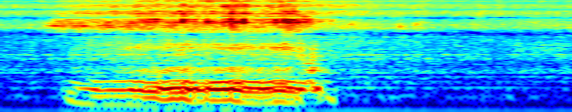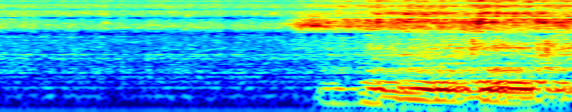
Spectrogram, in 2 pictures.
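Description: Two long, loud, low rattling snores separated by a quiet pause, steady and rhythmic; typical sleep snoring.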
